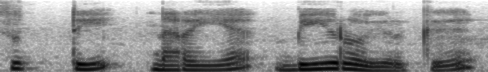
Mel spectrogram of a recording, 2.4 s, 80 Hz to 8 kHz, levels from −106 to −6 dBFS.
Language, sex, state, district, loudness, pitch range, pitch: Tamil, female, Tamil Nadu, Kanyakumari, -16 LUFS, 185-230 Hz, 205 Hz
